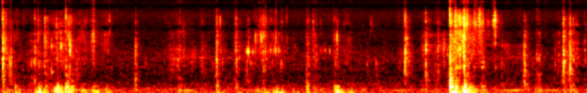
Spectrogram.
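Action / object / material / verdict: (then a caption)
scrape / bar of soap cut with a metal blade / soap / none. A metal utility blade carves and scrapes the edge of a hand-sized, solid yellow bar of dry soap. Quick, crisp scraping and crackling cuts come in irregular bursts, with a louder, brighter shave near the end. Each cut stops short with almost no ring.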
